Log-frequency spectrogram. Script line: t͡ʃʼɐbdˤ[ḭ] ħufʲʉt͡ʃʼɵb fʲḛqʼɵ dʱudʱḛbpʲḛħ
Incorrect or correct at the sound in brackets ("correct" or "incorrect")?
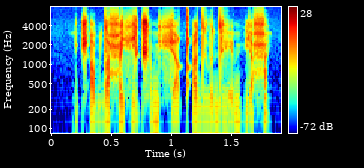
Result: incorrect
